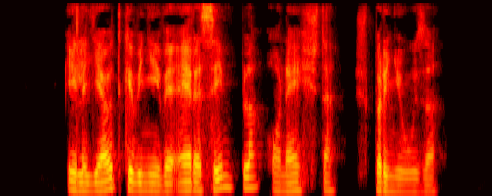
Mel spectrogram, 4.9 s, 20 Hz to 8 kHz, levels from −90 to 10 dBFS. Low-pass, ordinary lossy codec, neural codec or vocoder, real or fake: 7.2 kHz; MP3, 48 kbps; none; real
